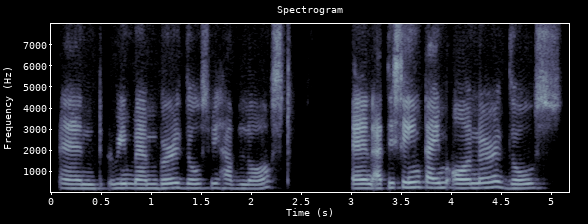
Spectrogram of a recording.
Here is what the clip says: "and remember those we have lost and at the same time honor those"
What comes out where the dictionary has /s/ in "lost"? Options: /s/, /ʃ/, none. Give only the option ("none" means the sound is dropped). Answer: /s/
